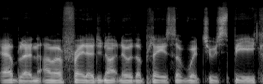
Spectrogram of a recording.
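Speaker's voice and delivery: put-on German-accented voice. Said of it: "reading it like Kissinger".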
